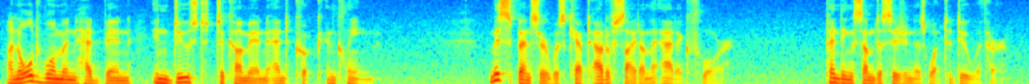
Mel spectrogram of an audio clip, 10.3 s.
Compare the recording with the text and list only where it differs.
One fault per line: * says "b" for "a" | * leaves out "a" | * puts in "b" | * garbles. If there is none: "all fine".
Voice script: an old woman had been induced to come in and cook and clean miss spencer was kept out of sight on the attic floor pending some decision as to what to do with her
* leaves out "to"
